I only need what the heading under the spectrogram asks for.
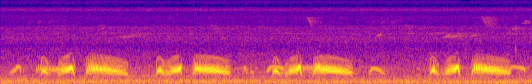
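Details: Spotted doves during Saturday decoy trapping as a fierce wild bird answers the decoy. Four coo phrases in a row, each a quick two-note lead-in followed by a sustained coo, against a low steady rumble.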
